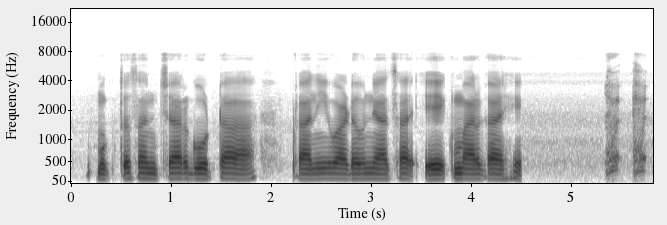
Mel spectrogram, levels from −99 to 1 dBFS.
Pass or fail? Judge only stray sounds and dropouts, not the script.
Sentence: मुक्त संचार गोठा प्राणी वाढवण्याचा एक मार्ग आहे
fail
